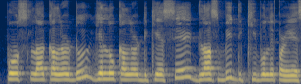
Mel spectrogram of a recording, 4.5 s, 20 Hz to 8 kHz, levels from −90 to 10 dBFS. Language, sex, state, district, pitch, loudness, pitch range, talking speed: Nagamese, male, Nagaland, Kohima, 195 Hz, -16 LUFS, 190-210 Hz, 145 wpm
